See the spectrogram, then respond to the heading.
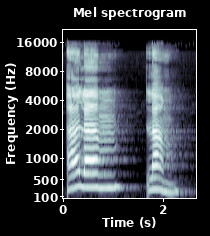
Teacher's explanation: Ada hukum idhar syafawi karena mim sukun menghadapi huruf yang bukan mim, bukan juga ba. Maka mim sukunnya dibaca dengan jelas bunyi M-nya.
